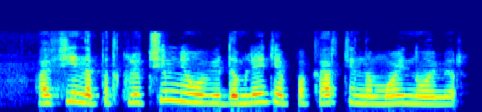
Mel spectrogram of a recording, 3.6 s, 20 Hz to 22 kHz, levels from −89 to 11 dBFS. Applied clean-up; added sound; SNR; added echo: none; none; none; none.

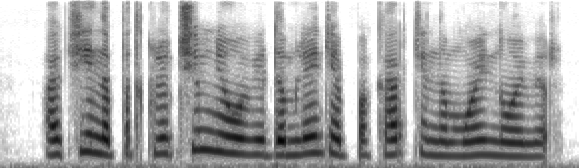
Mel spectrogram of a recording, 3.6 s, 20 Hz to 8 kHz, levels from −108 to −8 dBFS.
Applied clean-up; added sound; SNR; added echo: neural diffusion model UNIVERSE++.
